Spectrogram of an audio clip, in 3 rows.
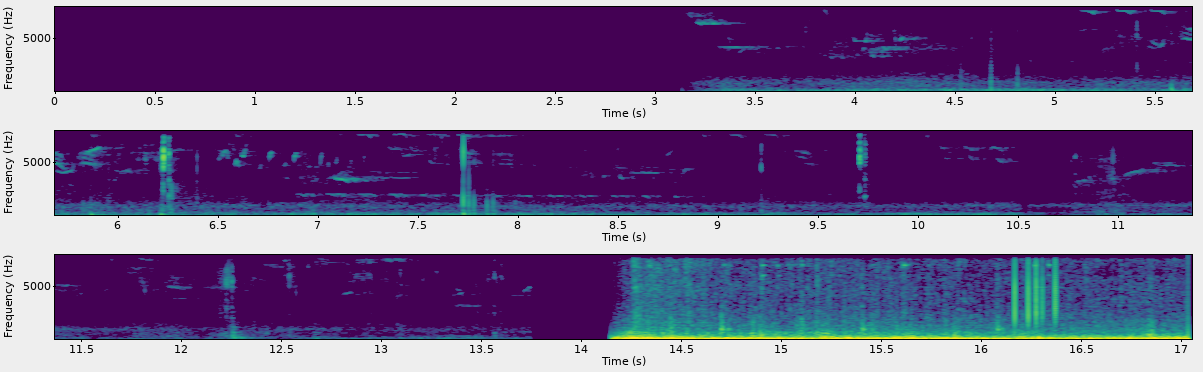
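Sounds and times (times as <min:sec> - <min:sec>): birds chirping: 0:03.2 - 0:17.0
low outdoor rumble: 0:14.2 - 0:17.0.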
